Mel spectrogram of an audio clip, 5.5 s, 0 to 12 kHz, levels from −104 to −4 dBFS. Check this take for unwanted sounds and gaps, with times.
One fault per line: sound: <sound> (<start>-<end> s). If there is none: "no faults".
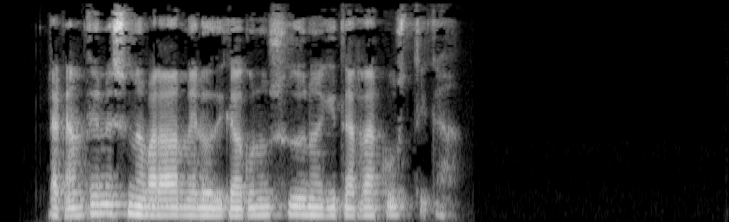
no faults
